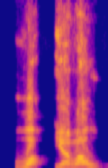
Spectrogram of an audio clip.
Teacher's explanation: വ എന്ന് പറയുമ്പോൾ രണ്ട് ചുണ്ടും വൃത്താകൃതിയിൽ വെച്ചുകൊണ്ട് ഉച്ചരിക്കണം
